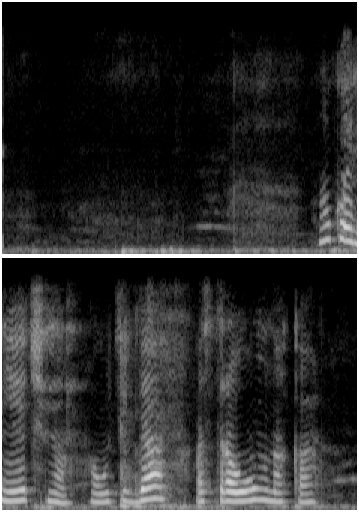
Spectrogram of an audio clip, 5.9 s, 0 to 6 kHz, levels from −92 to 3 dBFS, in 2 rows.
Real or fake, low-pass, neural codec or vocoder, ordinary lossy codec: fake; 5.4 kHz; codec, 16 kHz, 16 kbps, FreqCodec, smaller model; none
